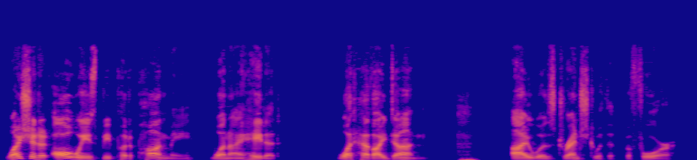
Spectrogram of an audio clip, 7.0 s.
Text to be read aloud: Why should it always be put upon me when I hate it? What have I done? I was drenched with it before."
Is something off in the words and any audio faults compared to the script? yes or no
yes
